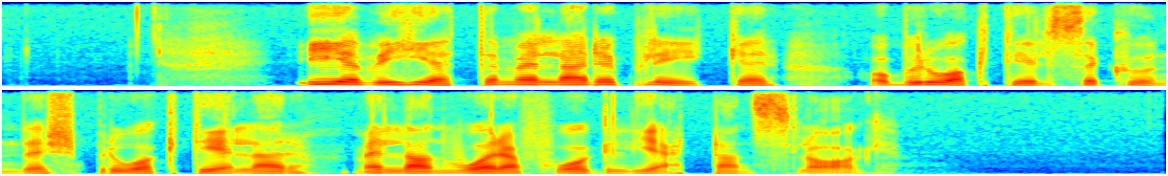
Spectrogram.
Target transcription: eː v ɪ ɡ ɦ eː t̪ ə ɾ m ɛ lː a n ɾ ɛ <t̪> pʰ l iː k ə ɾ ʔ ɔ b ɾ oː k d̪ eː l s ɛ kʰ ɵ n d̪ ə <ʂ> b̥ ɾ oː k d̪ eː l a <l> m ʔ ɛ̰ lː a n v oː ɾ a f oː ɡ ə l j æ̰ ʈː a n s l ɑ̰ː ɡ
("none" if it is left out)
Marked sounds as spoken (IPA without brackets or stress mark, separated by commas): none, ʂ, ɾ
